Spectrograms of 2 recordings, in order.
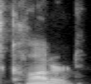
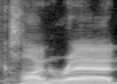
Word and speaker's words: Connard: My last name is Connard. That's what I thought. Connard. Well, then a lot of people get Conrad or Canard. Canard is the most.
